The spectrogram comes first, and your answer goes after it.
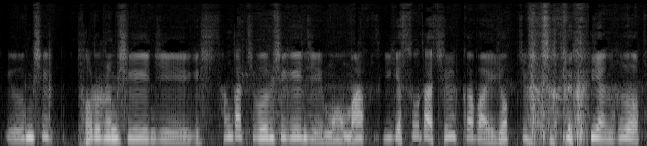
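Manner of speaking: ordinary talk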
